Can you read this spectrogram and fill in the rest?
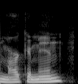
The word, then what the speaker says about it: Amin: Last year, we had a case brought by a guy named Mark Amin, I guess it's pronounced, A-M-I-N, Mark Amin.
